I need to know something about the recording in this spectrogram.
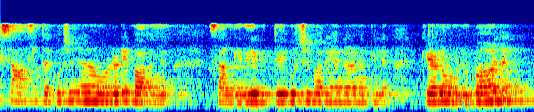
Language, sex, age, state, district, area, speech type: Malayalam, female, 18-30, Kerala, Pathanamthitta, urban, spontaneous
